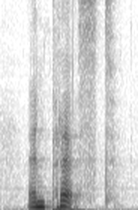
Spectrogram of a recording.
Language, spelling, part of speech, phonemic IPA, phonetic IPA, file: Swedish, präst, noun, /præst/, [ˈprɛsːtʰ], Sv-präst.ogg
- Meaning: a priest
